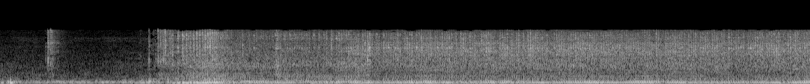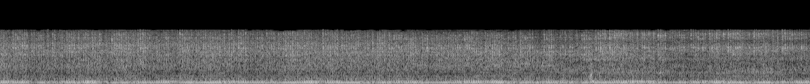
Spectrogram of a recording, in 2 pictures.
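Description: Farmall A tractor's four-cylinder engine being started with the hand crank: a couple of sharp clicks, then it catches about a second and a half in and settles into a steady idle.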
